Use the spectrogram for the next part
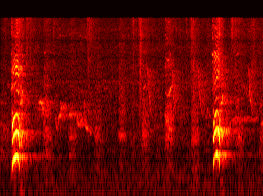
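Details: Young male German Shepherd, nine months old, giving two loud single barks about two and a half seconds apart, with faint softer sounds between them.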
